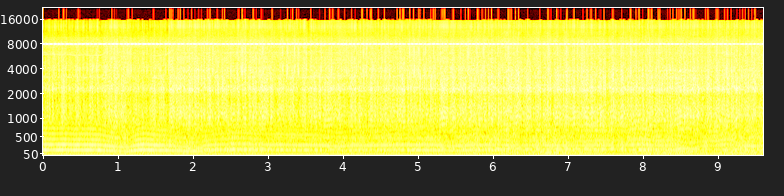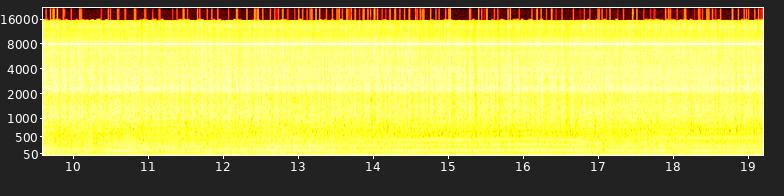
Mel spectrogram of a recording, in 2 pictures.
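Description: Electric motors and propellers of an FPV drone in flight, a buzzing hum whose pitch rises and falls with the throttle, dipping briefly near the end, over rushing air, with a steady high-pitched whine above it.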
